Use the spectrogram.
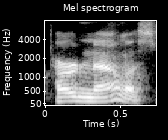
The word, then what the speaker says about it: Pedernales: Who would take PED and call it Pedernales? I mean, that's crazy.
